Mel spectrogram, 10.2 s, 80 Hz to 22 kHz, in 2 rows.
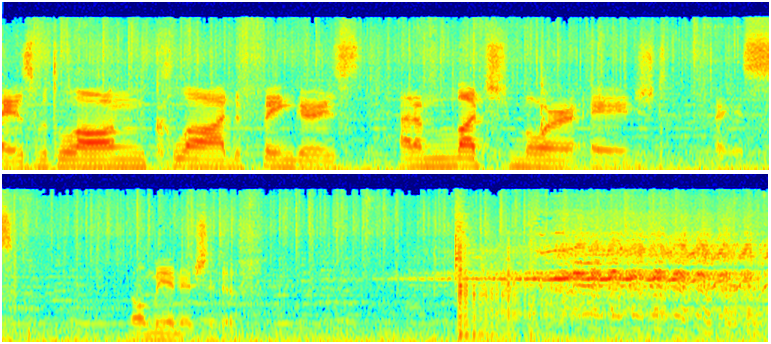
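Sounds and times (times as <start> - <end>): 
faint clatter of hooves: 0.0 - 10.2
speech: 0.1 - 5.3, 6.0 - 6.9
agitated horse neighing and whinnying: 8.1 - 10.2.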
